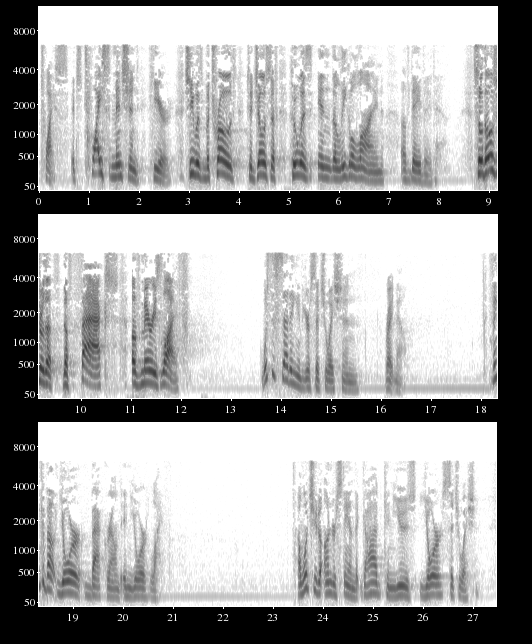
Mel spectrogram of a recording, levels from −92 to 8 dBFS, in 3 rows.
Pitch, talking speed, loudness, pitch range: 130 Hz, 115 wpm, -27 LUFS, 120-165 Hz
